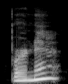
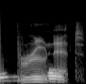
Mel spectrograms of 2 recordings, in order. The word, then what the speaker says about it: Brunette: in chat before as Burnett is that how you say it welcome let me check come hey how you doing hey it's Burnett yeah no I I uh it's brunette by the way brunette uh but yeah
